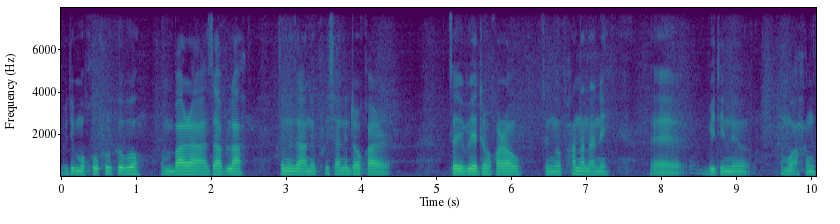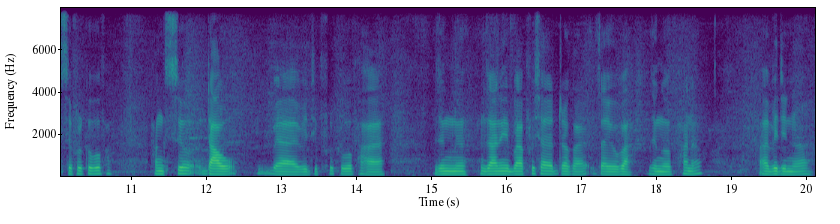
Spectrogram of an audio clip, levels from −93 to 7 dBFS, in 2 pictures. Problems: constant background noise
